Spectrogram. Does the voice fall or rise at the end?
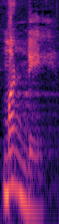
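fall. The voice falls at the end. The speaker is answering. "it's an answer, a falling tone"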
